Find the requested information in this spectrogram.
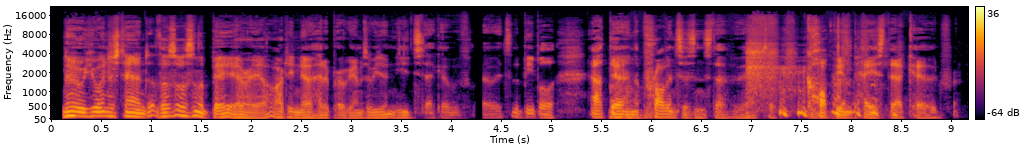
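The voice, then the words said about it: Mock snooty San Francisco accent. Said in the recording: “that does sound like a San Francisco accent. ... That's a great San Francisco accent. ... It's flawless. ... It's like the perfect sound. ... Yeah, nailed it.”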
